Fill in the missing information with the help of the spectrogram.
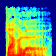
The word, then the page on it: carreleur: francais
